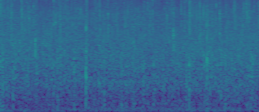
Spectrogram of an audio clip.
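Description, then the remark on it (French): Steady rain falling in a Japanese garden, a dense continuous patter with occasional sharper drops hitting leaves and rocks, no voices. “Il est beau sous la pluie, ce jardin ?”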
